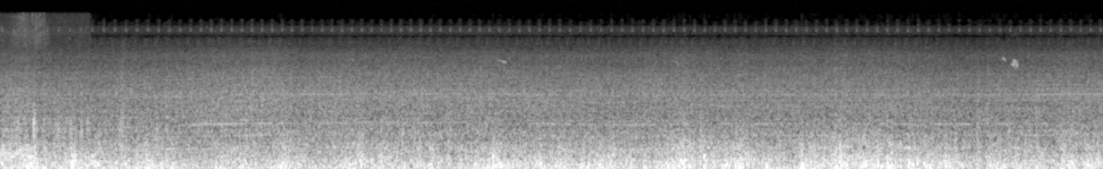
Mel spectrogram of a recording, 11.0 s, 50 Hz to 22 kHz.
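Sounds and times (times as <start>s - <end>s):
tyres rumbling on dirt road: 0.0s - 2.0s
wind noise: 0.0s - 11.0s.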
